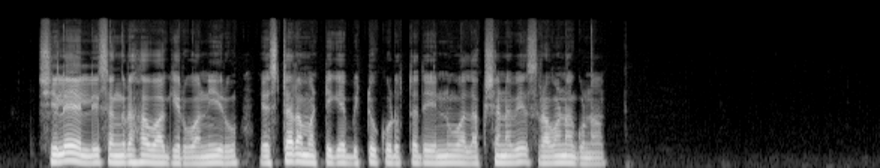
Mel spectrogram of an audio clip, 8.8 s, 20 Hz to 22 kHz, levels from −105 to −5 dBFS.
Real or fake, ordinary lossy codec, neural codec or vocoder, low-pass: real; none; none; 14.4 kHz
